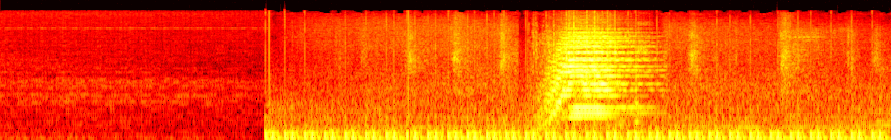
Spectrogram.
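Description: A quiet first second, then a loud, steady low engine rumble starts abruptly, with one short vehicle horn toot, under half a second long, about three seconds in.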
